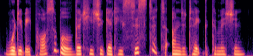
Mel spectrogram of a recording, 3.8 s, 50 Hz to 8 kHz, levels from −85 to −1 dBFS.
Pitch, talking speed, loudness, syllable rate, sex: 175 Hz, 220 wpm, -18 LUFS, 6.2 syllables/s, female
